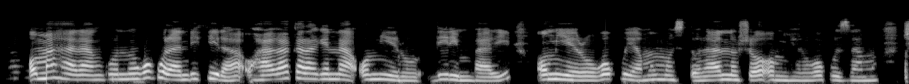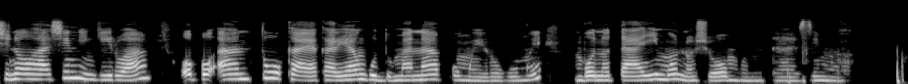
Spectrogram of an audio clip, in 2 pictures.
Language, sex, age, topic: Oshiwambo, male, 18-24, finance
